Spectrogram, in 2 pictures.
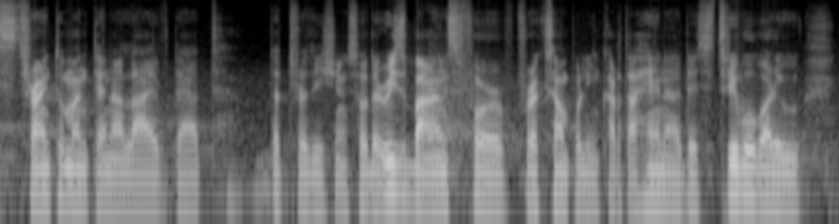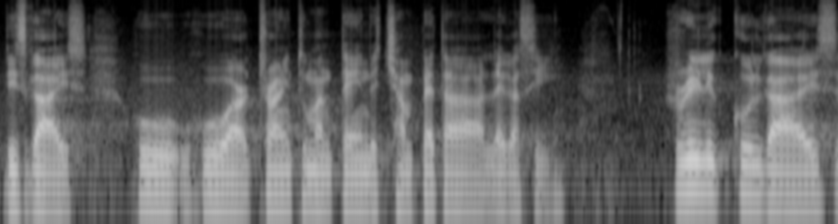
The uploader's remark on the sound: Live conversation in the gallery.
